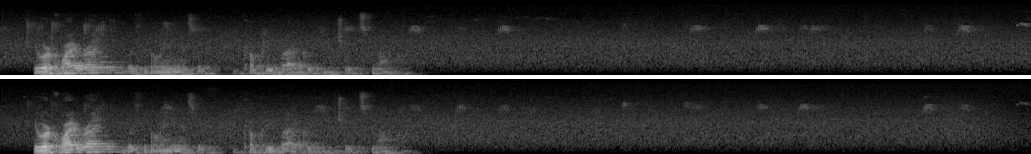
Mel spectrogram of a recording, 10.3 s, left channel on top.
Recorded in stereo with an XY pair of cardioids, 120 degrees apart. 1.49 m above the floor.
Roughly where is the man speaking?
Ahead right.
